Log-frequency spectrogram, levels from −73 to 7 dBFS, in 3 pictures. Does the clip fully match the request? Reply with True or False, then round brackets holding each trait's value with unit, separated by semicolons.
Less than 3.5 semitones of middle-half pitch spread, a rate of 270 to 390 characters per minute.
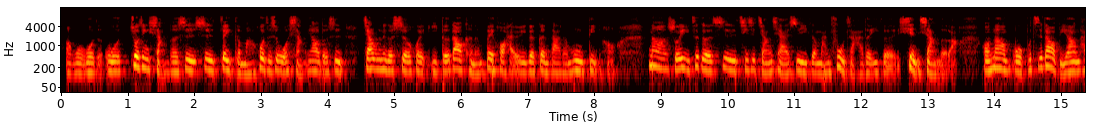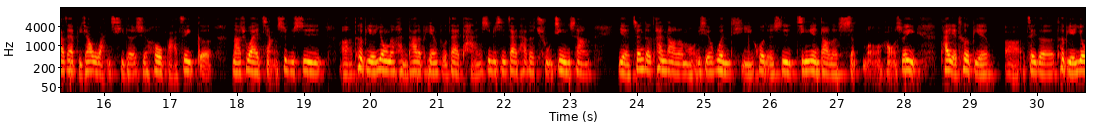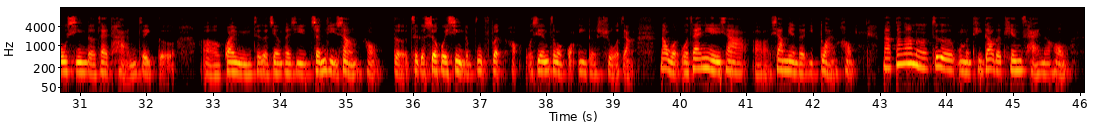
True (2.7 semitones; 290 characters per minute)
